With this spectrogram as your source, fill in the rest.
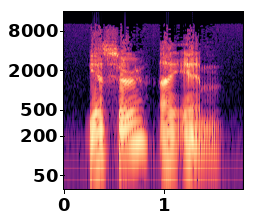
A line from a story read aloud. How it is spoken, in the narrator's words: Pelion said stiffly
